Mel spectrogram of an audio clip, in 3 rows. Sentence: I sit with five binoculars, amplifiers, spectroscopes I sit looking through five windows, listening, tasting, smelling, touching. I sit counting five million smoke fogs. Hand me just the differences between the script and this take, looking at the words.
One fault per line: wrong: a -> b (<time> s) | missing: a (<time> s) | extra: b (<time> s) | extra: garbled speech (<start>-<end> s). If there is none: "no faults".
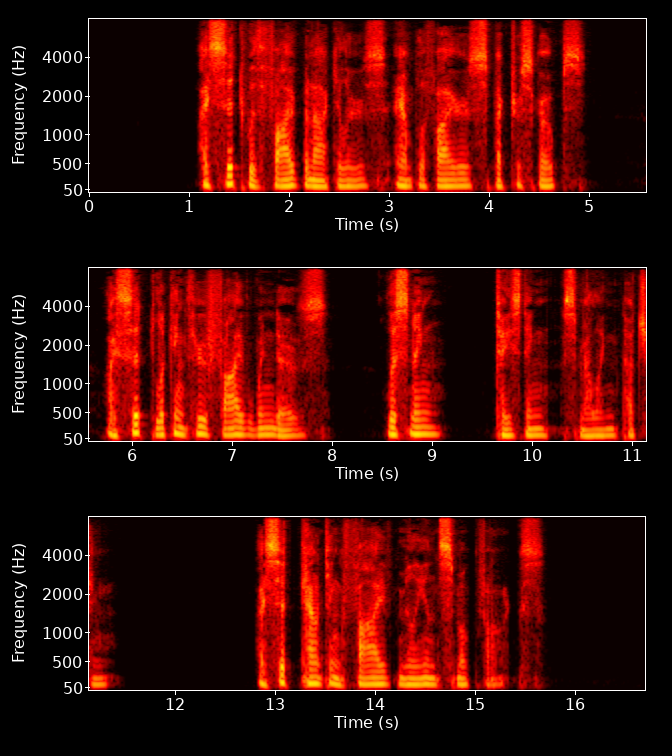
no faults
